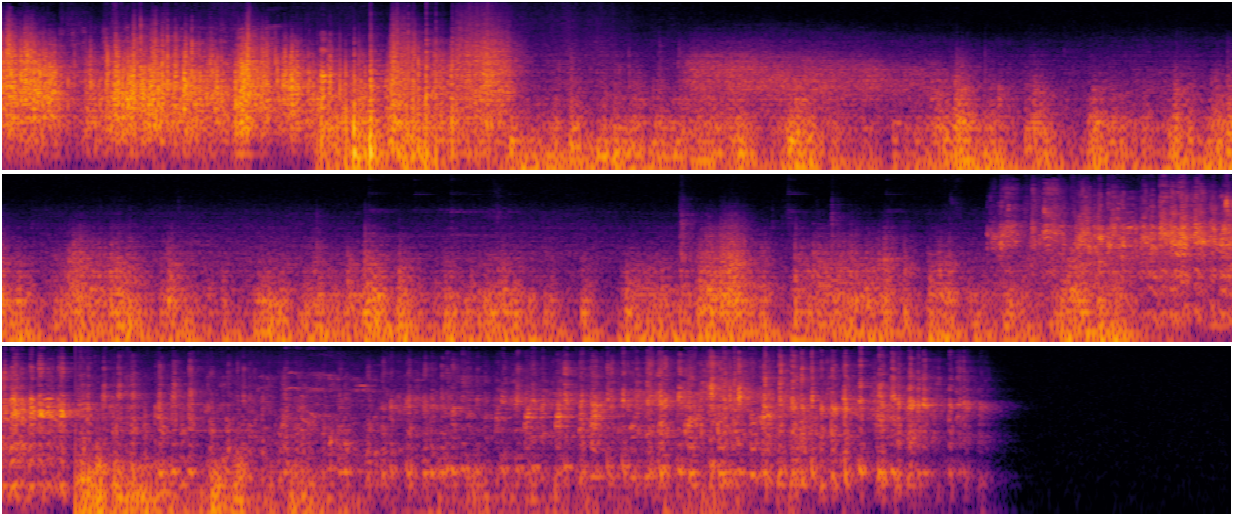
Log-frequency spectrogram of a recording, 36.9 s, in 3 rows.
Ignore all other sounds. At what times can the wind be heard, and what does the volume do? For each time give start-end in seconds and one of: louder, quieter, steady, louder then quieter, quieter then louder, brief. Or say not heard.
0.0-24.2 quieter.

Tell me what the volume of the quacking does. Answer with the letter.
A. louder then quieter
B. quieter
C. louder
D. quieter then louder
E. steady
D.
